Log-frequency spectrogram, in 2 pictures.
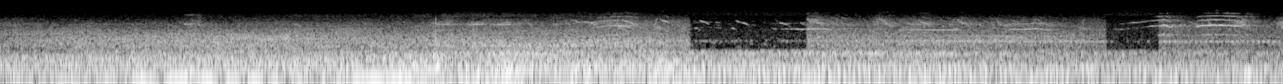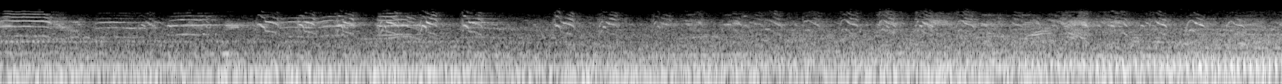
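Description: Shrill bird alarm and distress calls, many short rising-and-falling notes in quick succession, starting about four seconds in and thickest around the middle, as a large-billed crow attacks an Asian koel; a steady low rumble underneath.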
